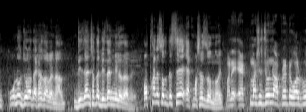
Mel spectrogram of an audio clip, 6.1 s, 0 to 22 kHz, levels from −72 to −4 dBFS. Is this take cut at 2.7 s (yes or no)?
yes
